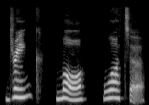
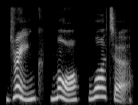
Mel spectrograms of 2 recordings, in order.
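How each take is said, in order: First: It is said in a British accent. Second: The same.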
